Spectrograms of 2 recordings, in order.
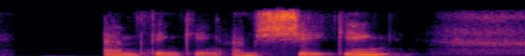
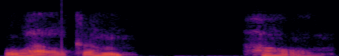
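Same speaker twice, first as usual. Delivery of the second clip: much softer and lower, tender and slow; beautiful gentle voice; 4 semitones lower, 12 dB quieter, slower than usual. Retold or imitated. Priest greeting a scared penitent, tender and much softer. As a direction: welcome her home like a kind father. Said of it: "in the most beautiful, beautiful voice".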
